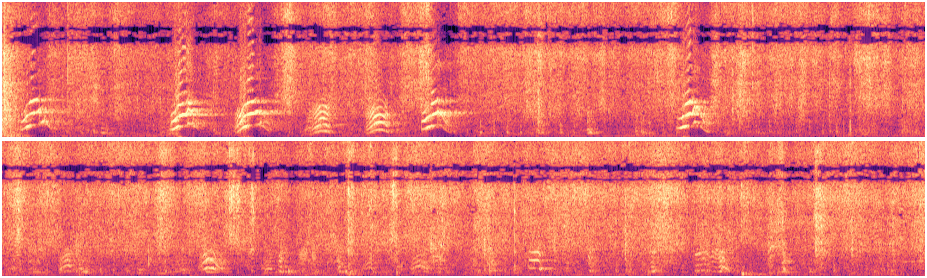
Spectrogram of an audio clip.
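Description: Week-old golden retriever puppies give a run of high, rising whimpers and squeaks, then quieter mewing.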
